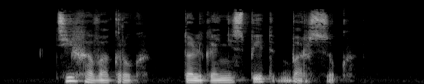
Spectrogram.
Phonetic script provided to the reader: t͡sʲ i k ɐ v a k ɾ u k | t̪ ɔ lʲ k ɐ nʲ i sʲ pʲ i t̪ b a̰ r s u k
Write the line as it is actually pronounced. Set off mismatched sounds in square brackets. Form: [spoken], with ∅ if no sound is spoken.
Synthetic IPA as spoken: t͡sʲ i [x] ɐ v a k ɾ u k | t̪ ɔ lʲ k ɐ nʲ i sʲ pʲ i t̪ b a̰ r s u k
